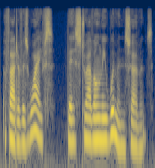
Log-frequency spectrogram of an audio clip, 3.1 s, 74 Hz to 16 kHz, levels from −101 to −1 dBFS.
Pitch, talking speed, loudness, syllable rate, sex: 180 Hz, 210 wpm, -17 LUFS, 5.6 syllables/s, female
